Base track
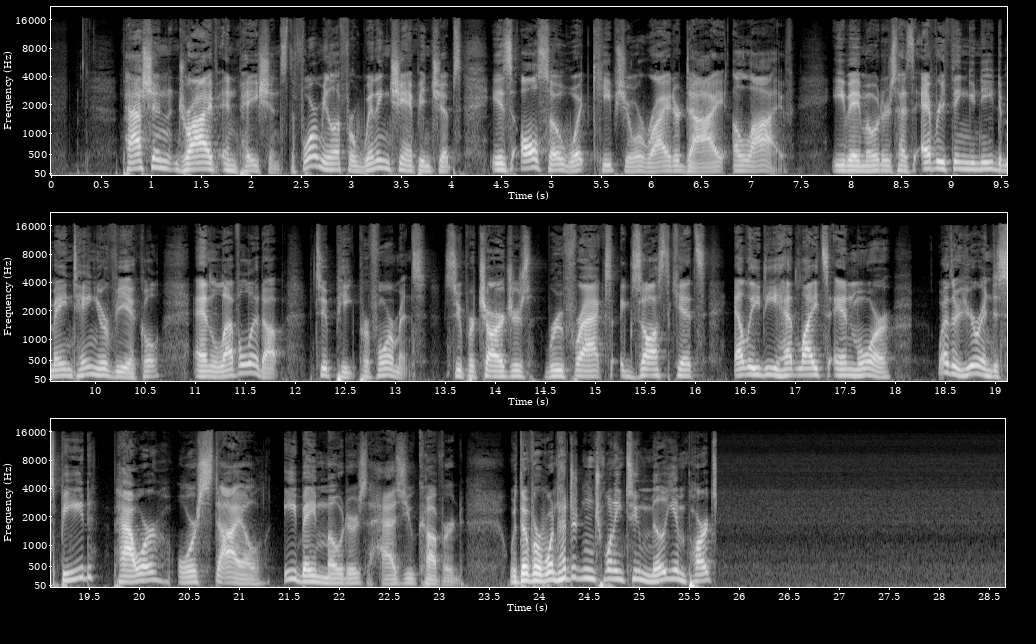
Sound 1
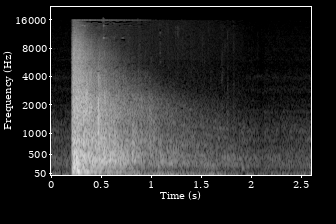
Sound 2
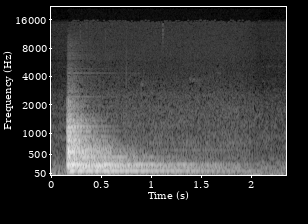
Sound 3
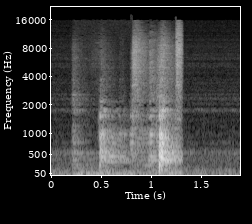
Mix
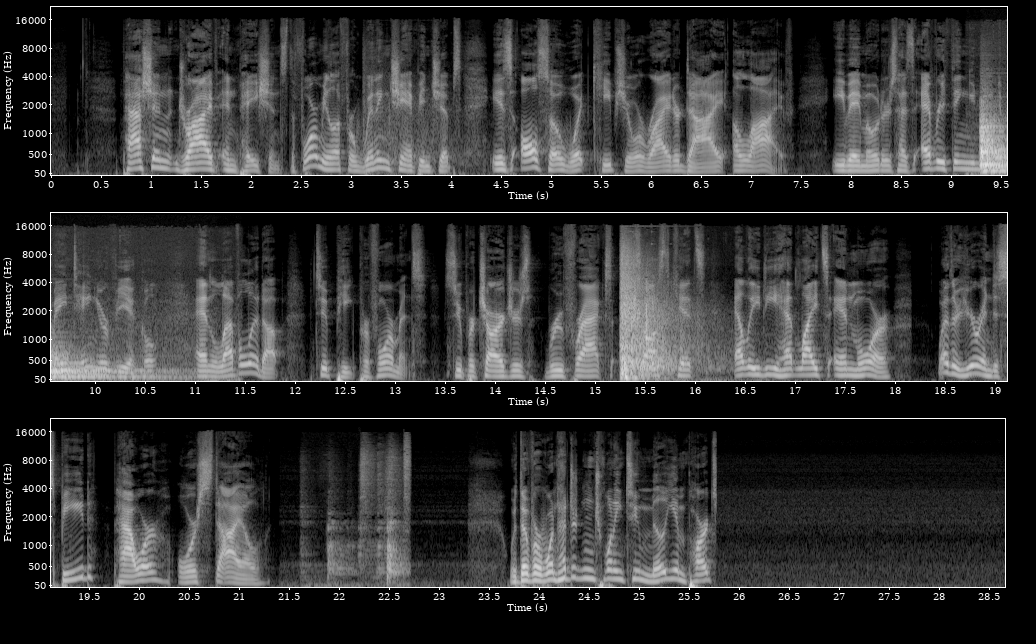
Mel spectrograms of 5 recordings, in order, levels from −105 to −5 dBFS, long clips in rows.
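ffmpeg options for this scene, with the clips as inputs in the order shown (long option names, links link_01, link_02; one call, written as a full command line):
ffmpeg -i bed.wav -i cue0.wav -i cue1.wav -i cue2.wav -filter_complex "[1:a]asplit=2[link_01][link_02];[0:a]volume=-11dB[link_03];[link_01]acompressor=threshold=-35dB:ratio=6:attack=3.2:release=140:knee=1:detection=peak[link_04];[2:a]equalizer=frequency=150:width=2.4:gain=-7[link_05];[link_03]asplit=2[link_06][link_07];[link_06]atrim=end=21.404[link_08];[3:a]atrim=end=1.89,asetpts=PTS-STARTPTS,volume=-16dB[link_09];[link_07]atrim=start=23.286[link_10];[link_04]atrim=end=2.6,asetpts=PTS-STARTPTS,volume=-16dB,afade=type=in:duration=0.004:curve=hsin,afade=type=out:start_time=2.596:duration=0.004:curve=hsin,adelay=2910[link_11];[link_05]atrim=end=2.35,asetpts=PTS-STARTPTS,volume=-2.5dB,afade=type=in:duration=0.02,afade=type=out:start_time=2.33:duration=0.02,adelay=9130[link_12];[link_02]atrim=end=2.6,asetpts=PTS-STARTPTS,volume=-3dB,afade=type=in:duration=0.004:curve=hsin,afade=type=out:start_time=2.596:duration=0.004:curve=hsin,adelay=15040[link_13];[link_08][link_09]acrossfade=duration=0.004:curve1=hsin:curve2=hsin[link_14];[link_14][link_10]acrossfade=duration=0.004:curve1=hsin:curve2=hsin[link_15];[link_15][link_11][link_12][link_13]amix=inputs=4:normalize=0" out.wav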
